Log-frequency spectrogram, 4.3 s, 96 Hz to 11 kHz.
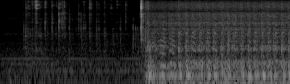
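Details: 1997 BMW 328i (E36) off the road for seven years with rat nests found, first start attempt after engine reassembly. Starter churns steadily at about three beats a second but never fires; cranks without starting, owner next checks the crank sensor.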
